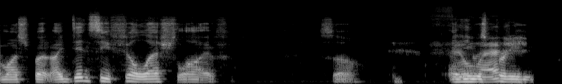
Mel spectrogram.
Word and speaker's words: Phil Lesh: It sounded like you're saying Phil-ish, not Lish. I don't know. My bad. Maybe you could say it. Yeah, Phil Lesh. Leash.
